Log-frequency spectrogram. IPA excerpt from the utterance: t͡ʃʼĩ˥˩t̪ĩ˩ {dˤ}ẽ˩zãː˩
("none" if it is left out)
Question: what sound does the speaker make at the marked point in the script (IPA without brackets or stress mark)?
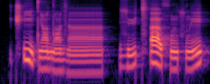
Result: dˤ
